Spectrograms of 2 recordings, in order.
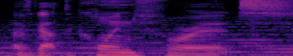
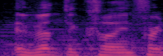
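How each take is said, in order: First: It is said in his normal voice. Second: It is said in a put-on character voice.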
